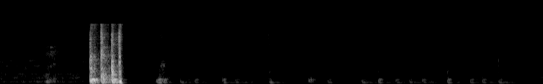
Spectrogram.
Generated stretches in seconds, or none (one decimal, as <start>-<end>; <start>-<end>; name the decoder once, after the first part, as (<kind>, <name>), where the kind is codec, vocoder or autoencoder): 0.0-1.8 (autoencoder, DAC-VAE)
